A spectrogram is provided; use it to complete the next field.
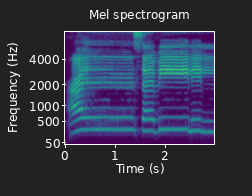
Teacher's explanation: नून साकिन के बाद आ गया हमारे पास सीन तो यहां पे हम इफा करेंगे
